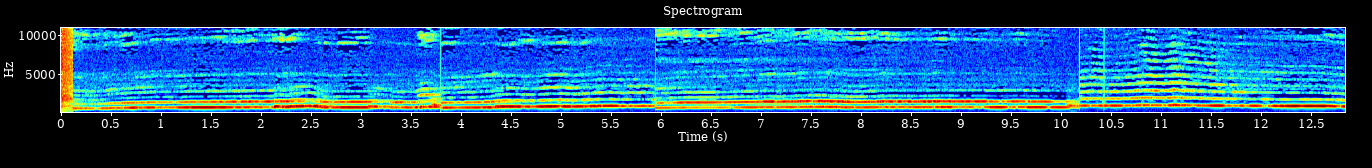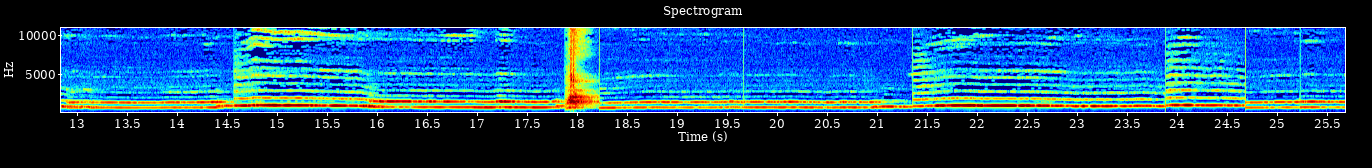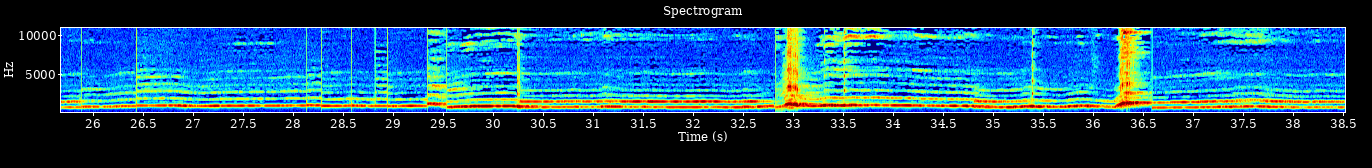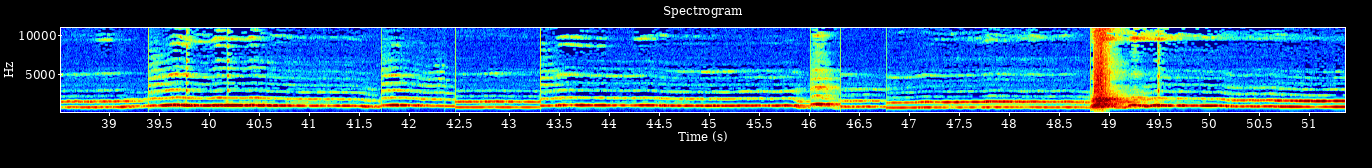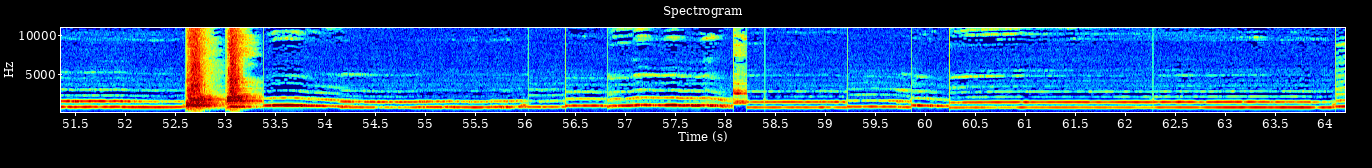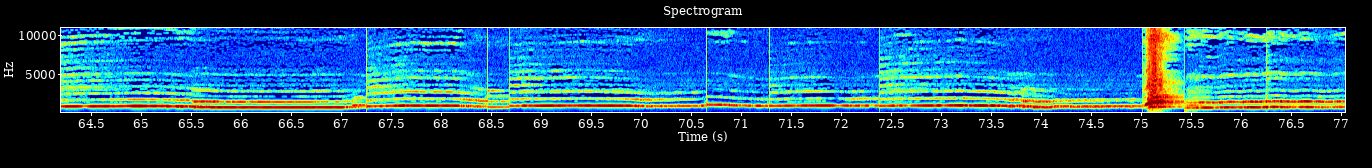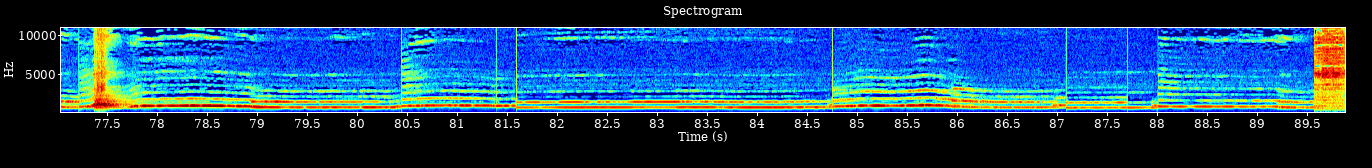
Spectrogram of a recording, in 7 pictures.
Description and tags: We had only one dog at the time of this recording, she had a type of separation anxiety. This was done in order to be aware of the noise pollution we expose our neighbors to :)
